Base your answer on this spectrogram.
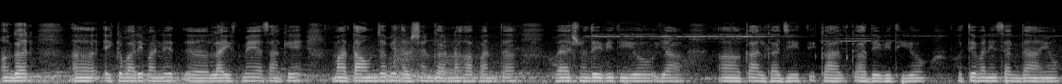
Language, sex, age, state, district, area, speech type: Sindhi, female, 30-45, Delhi, South Delhi, urban, spontaneous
